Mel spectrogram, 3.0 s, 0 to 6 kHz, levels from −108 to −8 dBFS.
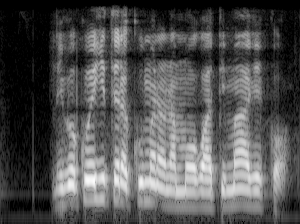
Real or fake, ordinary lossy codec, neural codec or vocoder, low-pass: real; AAC, 48 kbps; none; 5.4 kHz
